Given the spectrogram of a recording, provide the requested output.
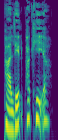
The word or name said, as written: parallelparkere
